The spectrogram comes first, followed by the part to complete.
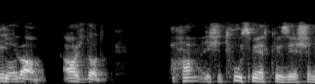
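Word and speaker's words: Ashdod: során ühüm a legsikeres segíts légyszi a pontos kiejtésébe a csapatnak ugye ez az fc asdod asdod így van asdod aha és itt 20 mérkőzésen egyébként három gólt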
